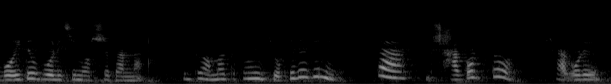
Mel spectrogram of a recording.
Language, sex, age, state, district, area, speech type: Bengali, female, 30-45, West Bengal, Birbhum, urban, spontaneous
